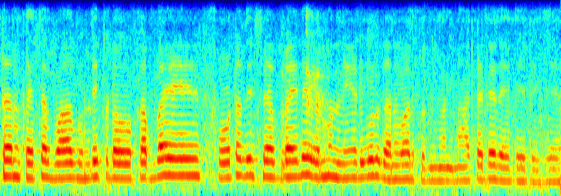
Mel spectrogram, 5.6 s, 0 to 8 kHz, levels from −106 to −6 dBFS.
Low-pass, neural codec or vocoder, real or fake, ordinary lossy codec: 7.2 kHz; codec, 24 kHz, 6 kbps, HILCodec; fake; Opus, 16 kbps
